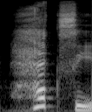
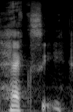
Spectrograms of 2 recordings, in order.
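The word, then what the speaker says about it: Hexe: other one here codename hexi hexy is apparently how this is pronounced so you see here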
